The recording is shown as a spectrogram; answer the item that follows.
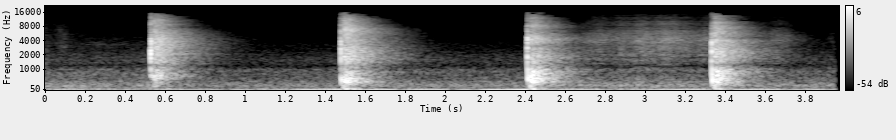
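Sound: applause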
